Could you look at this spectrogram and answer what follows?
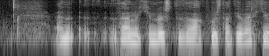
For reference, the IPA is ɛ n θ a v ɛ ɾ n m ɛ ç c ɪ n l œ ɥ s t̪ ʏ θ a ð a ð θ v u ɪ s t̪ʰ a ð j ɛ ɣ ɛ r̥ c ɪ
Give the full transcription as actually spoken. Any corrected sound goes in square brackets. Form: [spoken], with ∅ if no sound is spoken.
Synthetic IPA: ɛ n θ a [ð] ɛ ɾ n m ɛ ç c ɪ n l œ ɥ s t̪ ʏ θ a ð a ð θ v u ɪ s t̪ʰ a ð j ɛ [v] ɛ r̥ c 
